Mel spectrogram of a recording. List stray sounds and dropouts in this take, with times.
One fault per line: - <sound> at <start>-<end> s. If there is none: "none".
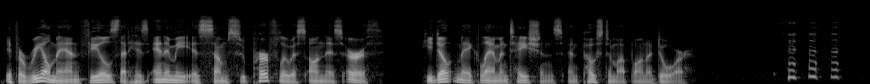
- laugh at 7.7-8.4 s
